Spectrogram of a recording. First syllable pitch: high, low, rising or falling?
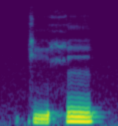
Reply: low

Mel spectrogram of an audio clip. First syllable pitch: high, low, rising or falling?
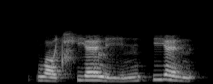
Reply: low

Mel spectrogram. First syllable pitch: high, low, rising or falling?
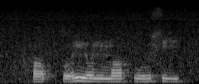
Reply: low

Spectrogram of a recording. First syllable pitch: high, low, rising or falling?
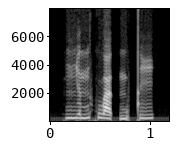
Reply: rising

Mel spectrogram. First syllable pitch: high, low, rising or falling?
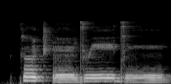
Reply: high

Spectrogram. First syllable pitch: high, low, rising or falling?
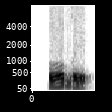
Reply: rising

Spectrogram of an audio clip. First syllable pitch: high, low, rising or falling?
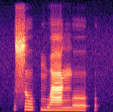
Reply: high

